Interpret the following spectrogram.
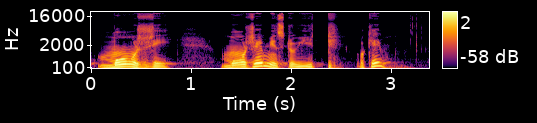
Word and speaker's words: manger: M-A-N, mon, mon. Really nasal sound here. Mon, mon, manger.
